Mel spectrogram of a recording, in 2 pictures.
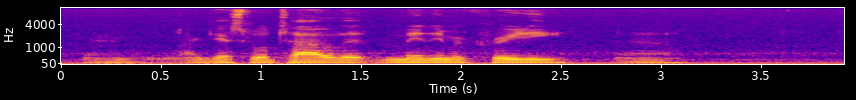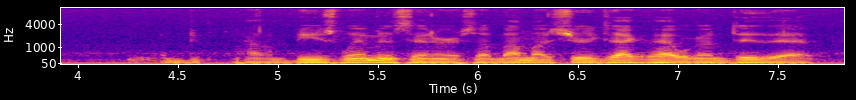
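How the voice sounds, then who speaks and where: Somewhat breathy and dark, mellow in tone, a man's very deep, low voice moves at a fairly quick pace broken by long, frequent pauses. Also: ordinary pitch variation. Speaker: country singer. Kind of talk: interview answer.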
